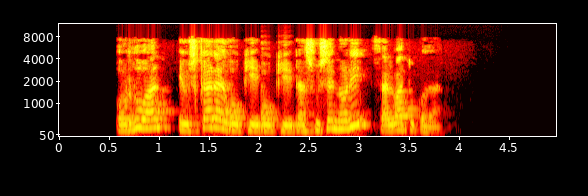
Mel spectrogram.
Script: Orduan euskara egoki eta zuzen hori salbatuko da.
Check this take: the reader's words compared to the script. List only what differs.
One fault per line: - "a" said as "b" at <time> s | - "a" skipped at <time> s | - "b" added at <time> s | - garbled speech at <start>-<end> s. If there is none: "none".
- "egoki" added at 2.0 s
